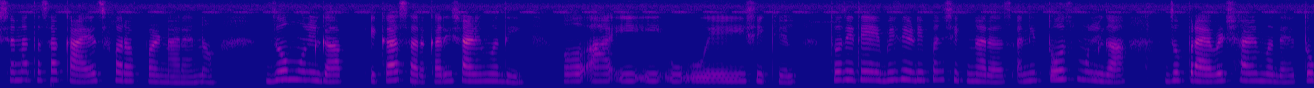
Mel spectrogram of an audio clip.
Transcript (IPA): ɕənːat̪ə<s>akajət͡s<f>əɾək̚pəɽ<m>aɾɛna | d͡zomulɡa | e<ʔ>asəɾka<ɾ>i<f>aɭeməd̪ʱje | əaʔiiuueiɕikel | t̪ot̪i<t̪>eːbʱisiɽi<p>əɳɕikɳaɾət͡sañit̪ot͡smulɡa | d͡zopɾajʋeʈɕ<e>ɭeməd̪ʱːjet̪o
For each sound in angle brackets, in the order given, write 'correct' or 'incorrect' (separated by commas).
correct, correct, incorrect, incorrect, correct, incorrect, incorrect, correct, incorrect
